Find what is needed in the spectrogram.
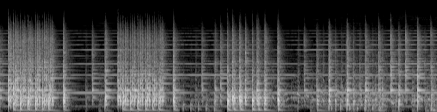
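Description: Dhol drum and mashak (Punjabi bagpipe) playing folk music. The dhol beats three bursts of fast strokes in the first six seconds, then a steadier beat, over the bagpipe's unbroken drone and melody.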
